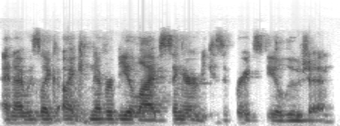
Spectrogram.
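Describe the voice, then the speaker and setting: A man with a deep voice telling stories casually, as an interview guest who performs in drag. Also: steady tone, rapid-fire. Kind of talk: casual interview chat, storytelling. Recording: dull, lo-fi audio.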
